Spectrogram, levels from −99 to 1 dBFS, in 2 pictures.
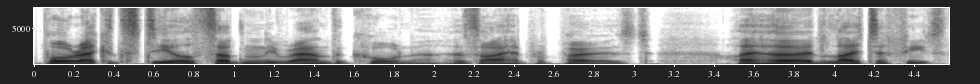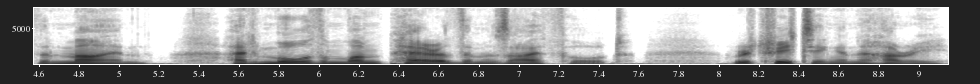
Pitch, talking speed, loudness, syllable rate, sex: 115 Hz, 195 wpm, -21 LUFS, 5.7 syllables/s, male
